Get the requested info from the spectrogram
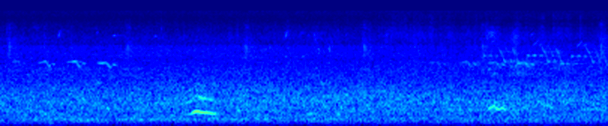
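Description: Faint bird calls over a steady outdoor hiss: a few short high chirps in the first second, a brief lower call about two seconds in, and a cluster of chirps near the end.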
